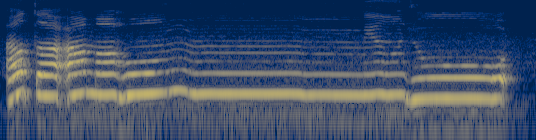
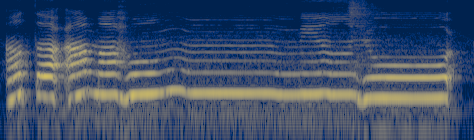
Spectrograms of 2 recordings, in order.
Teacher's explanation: jadi mimnya itu ditahan ya sepanjang 2 harokat atau 3 harokat. Jadi itu didengungkan ya. Nah, seperti itu cara membaca hukum idgham mimi.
